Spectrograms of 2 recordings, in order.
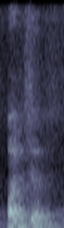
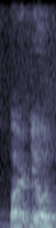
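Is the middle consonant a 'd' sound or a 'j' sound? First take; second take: j; d. First: The middle consonant is a 'j' sound. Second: The middle consonant is a 'd' sound. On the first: The speaker calls it right. "लेकिन अब यहाँ आपको पता है यू R E आ रहा है ना" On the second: The speaker calls it wrong. "परड्योर पढ़ेंगे"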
